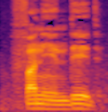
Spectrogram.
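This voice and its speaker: An actor playing a stern, grim warrior hunting a killer, low, measured and grave. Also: male voice, slight background noise.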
